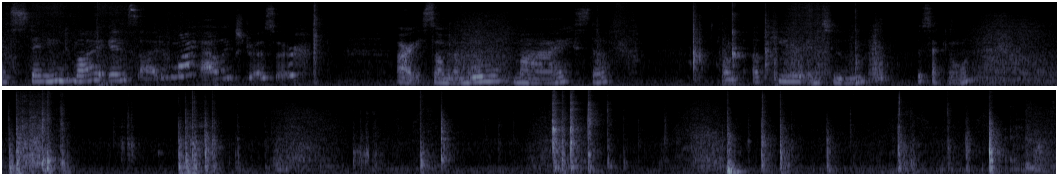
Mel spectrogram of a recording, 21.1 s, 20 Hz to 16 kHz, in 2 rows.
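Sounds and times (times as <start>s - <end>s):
drawers sliding: 4.3s - 5.3s, 9.7s - 11.3s, 12.4s - 14.9s, 15.7s - 16.4s, 17.2s - 18.4s
thuds and clatters of small items: 12.3s - 13.0s.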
